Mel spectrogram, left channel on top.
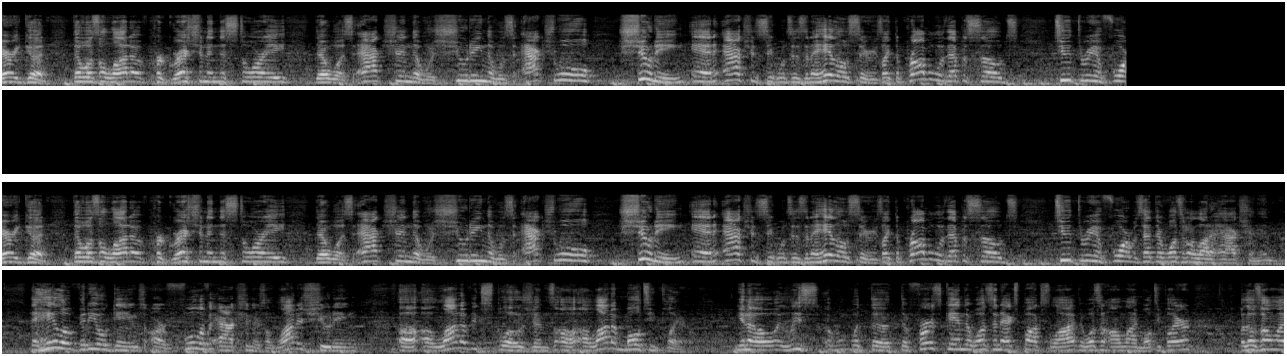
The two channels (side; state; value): left; drops out; at 11.2 s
